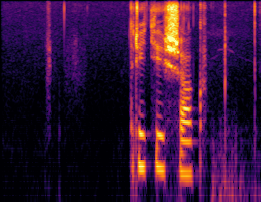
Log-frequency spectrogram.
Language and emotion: Russian, neutral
